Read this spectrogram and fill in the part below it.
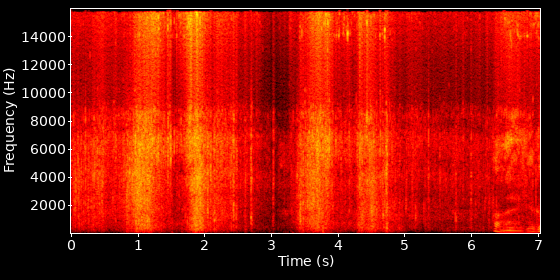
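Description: Tent fabric rustles and flaps loudly as it is shaken out.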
